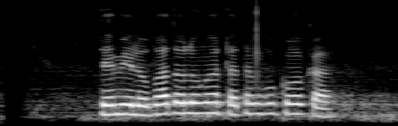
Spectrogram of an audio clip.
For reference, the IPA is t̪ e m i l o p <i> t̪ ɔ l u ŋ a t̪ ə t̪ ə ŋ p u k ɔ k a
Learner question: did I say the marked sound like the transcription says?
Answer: no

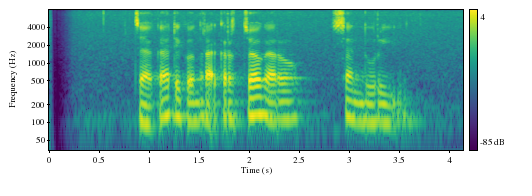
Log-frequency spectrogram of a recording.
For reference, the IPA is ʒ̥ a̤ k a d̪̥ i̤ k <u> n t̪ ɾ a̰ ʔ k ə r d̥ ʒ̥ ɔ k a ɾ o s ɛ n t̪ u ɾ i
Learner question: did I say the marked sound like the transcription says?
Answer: no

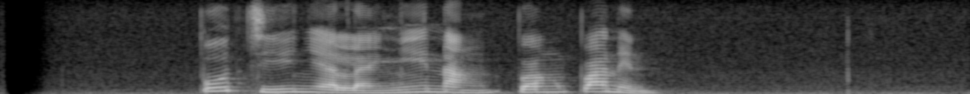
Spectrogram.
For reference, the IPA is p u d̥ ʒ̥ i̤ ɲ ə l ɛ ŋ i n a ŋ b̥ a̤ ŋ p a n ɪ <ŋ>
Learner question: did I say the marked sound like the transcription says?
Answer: no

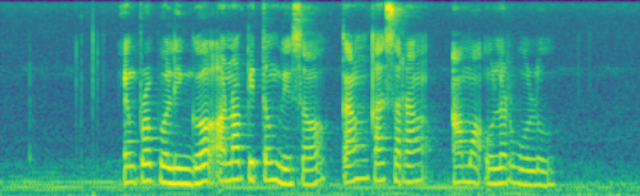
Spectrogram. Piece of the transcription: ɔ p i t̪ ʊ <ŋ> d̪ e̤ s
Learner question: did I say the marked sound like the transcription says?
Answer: yes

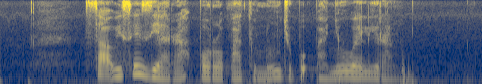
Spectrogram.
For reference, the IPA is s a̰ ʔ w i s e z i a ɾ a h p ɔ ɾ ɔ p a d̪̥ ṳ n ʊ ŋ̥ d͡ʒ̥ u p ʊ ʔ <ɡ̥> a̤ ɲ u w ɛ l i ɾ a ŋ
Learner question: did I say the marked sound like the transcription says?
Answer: no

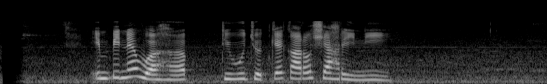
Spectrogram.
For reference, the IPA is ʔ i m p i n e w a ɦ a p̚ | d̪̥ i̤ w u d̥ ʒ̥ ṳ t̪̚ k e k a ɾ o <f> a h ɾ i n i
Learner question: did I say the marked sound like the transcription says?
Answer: no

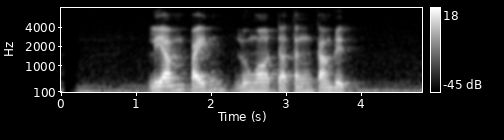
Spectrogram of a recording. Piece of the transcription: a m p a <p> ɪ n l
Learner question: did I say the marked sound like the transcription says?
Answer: no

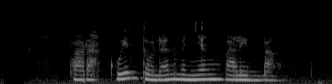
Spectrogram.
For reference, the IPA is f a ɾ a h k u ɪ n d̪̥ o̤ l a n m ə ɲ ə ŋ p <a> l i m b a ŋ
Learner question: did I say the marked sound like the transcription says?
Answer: yes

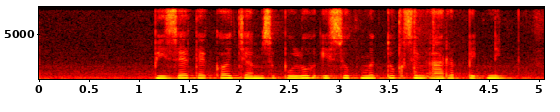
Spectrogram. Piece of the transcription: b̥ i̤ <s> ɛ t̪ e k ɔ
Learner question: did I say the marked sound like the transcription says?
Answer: yes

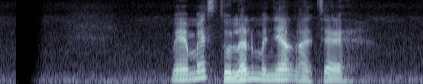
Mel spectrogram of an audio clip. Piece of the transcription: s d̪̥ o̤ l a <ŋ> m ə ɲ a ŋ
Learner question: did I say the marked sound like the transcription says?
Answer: no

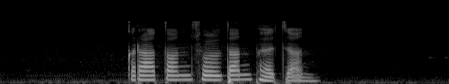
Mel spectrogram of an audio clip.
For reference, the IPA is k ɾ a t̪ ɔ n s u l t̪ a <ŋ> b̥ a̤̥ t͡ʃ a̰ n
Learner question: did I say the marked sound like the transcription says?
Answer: no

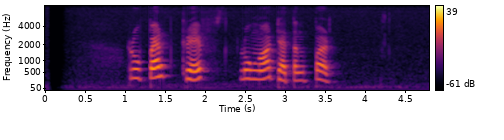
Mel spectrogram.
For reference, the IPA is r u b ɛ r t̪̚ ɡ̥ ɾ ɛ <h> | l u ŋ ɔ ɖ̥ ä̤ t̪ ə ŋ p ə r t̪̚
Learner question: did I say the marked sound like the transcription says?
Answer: no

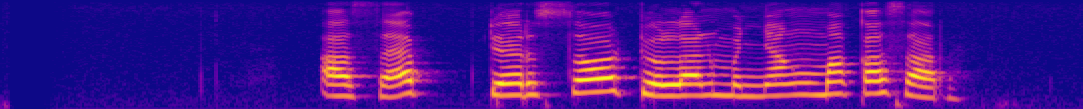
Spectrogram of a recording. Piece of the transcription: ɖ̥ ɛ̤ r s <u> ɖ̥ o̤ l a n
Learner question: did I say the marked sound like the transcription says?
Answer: no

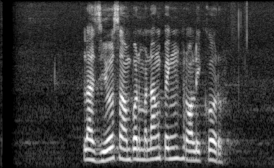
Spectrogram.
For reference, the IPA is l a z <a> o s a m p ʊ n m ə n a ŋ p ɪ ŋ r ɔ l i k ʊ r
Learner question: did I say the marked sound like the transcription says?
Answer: no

